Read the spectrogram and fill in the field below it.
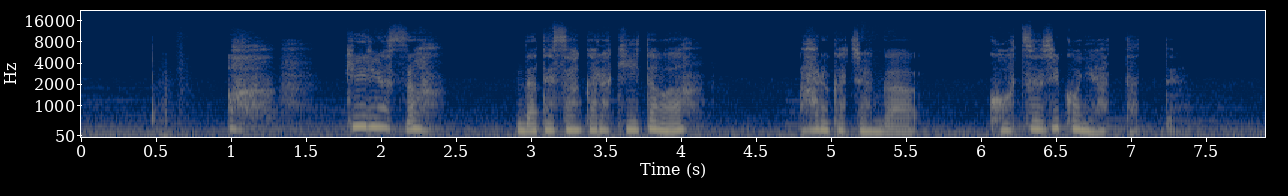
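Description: A young woman speaks calmly and close.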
